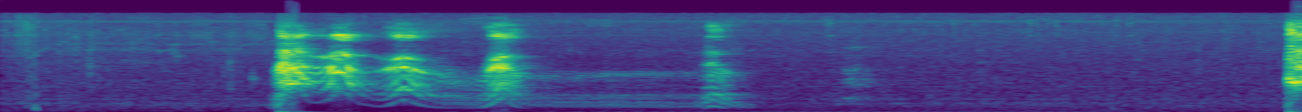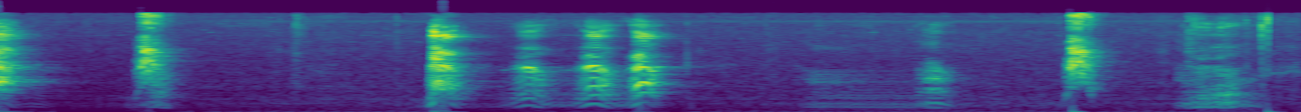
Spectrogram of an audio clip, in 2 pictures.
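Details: Siberian Husky puppy, two months old, and a roughly two-year-old Quaker parrot barking back and forth; clustered high yipping barks in irregular bursts with short gaps, some whining tones between.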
